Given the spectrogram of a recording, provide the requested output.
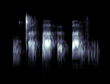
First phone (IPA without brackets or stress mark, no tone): u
